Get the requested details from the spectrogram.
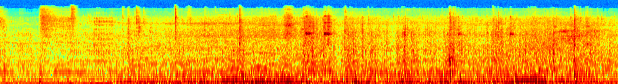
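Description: The bus body rattles and clunks over the road.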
